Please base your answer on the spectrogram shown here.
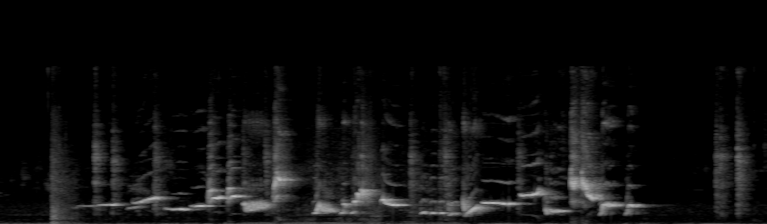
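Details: White-rumped shama singing in the fighter style: a fast, continuous stream of varied, rich whistled notes. Short rising and falling phrases follow one another for about six seconds, then a brief quiet pause and a couple of faint notes.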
